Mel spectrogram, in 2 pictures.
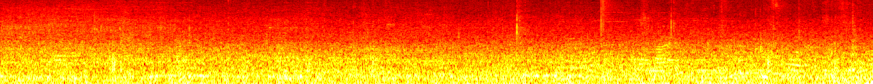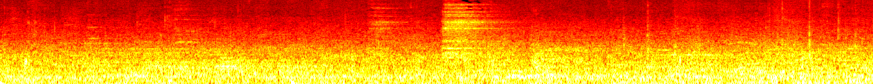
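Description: Footsteps tap on wet paving stones.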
